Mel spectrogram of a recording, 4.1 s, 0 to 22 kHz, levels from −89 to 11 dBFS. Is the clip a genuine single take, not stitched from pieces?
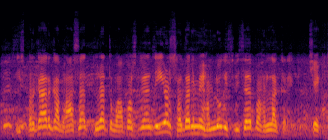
yes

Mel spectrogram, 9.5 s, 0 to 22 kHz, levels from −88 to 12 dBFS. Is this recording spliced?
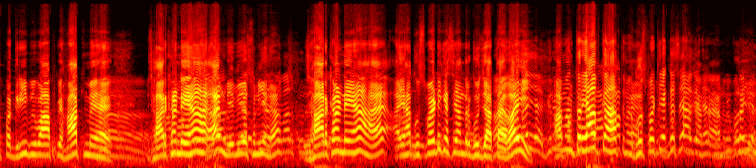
no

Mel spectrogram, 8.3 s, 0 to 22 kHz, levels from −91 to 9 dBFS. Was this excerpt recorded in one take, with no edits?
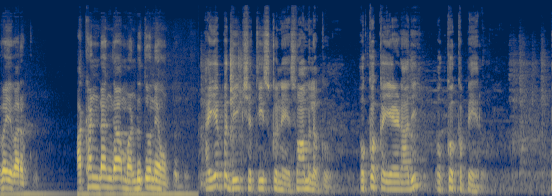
no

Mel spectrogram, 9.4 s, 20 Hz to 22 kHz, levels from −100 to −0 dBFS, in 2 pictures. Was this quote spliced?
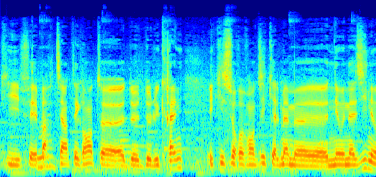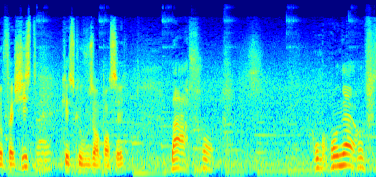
no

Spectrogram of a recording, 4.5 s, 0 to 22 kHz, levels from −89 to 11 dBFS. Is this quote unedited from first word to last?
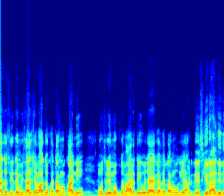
yes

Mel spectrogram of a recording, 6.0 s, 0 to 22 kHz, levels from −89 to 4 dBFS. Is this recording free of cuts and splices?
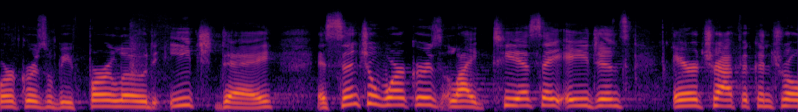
yes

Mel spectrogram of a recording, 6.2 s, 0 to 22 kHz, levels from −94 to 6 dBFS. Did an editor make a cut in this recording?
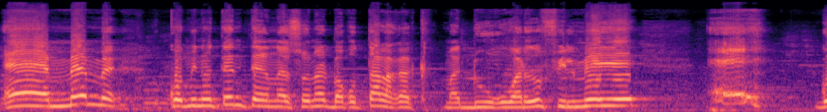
no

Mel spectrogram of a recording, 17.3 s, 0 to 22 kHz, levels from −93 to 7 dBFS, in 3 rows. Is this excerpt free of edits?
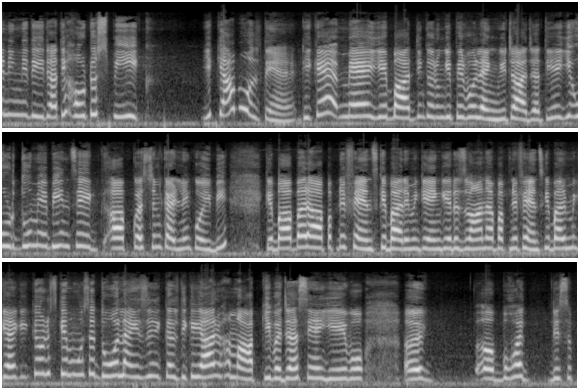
yes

